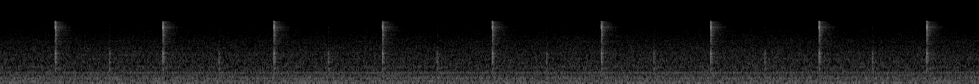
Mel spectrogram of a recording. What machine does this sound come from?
valve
